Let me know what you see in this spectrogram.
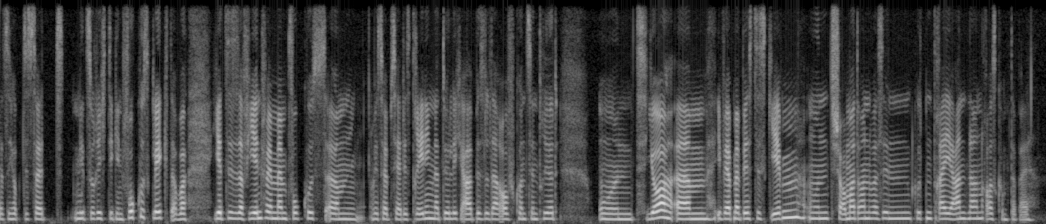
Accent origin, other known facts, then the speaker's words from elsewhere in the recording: Schladming, Styria, Austria; moved away as an adult; now in Füssen, Germany; in meinem Geburtsort in Schlabming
